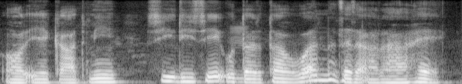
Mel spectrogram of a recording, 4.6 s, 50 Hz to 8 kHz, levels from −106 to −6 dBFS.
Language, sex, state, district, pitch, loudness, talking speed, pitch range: Hindi, male, Bihar, Patna, 125 Hz, -16 LUFS, 140 wpm, 110-140 Hz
